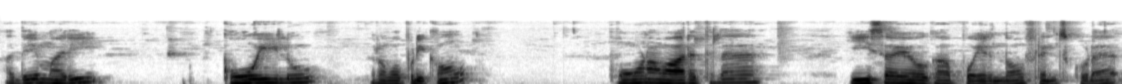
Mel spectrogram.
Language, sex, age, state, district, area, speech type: Tamil, male, 18-30, Tamil Nadu, Coimbatore, rural, spontaneous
